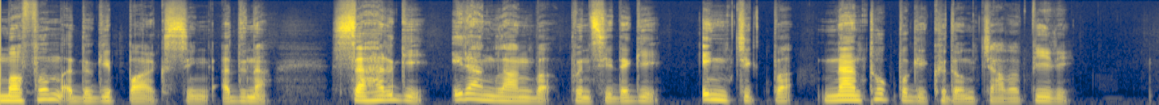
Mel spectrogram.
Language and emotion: Manipuri, happy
